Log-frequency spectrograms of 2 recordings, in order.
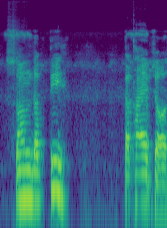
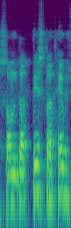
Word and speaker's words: सोमदत्ति: यहाँ पर लोग उच्चारण करते हैं क्या, सोमदत्तिस तथैव च, ऐसा उच्चारण नहीं होगा। उच्चारण क्या होगा, यहाँ पर देख लीजिए सोमदत्ति जोड़ तथा जोड़ एव, सोमदत्ति तथा एव च, सोमदत्ति तथा एव च,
